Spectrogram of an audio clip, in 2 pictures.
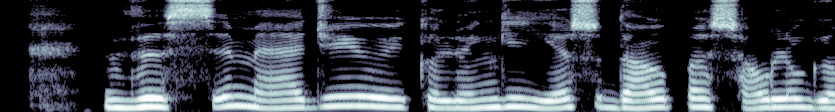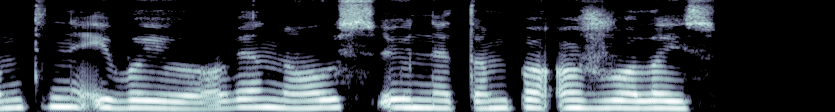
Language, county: Lithuanian, Tauragė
